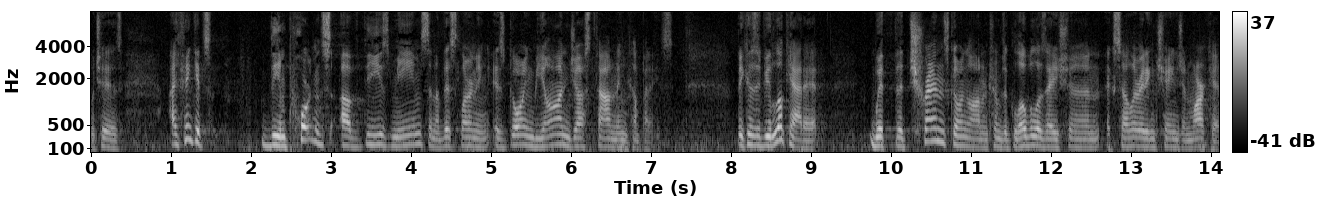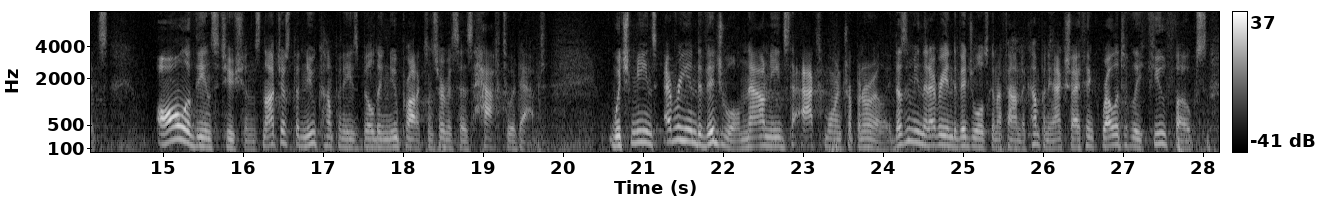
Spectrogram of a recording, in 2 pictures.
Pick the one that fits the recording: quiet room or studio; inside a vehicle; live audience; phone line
live audience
